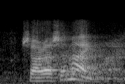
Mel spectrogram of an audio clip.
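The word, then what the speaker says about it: Sha'ar HaShamayim: He says the expression of Babel, Bab Elim, in Hebrew, that means, well, the gate of the God, how would you say that in Hebrew? Shara Shamayim. Correct. That expression appears once in all of Tanakh.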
